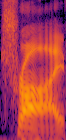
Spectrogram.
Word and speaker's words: trie: a fancier tree and it's short for retrieval but pronounced try for weird historical reasons but a TR is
